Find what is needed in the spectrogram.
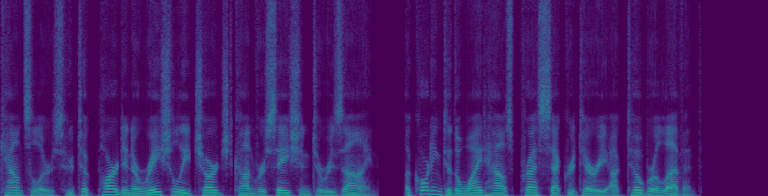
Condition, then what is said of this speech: No condition.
